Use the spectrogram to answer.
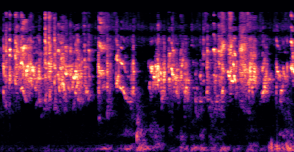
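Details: Budgerigars kept as pets chirp without pause, a rapid, scratchy, twittering warble of overlapping notes with brief dips around the middle and a few soft low knocks underneath.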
